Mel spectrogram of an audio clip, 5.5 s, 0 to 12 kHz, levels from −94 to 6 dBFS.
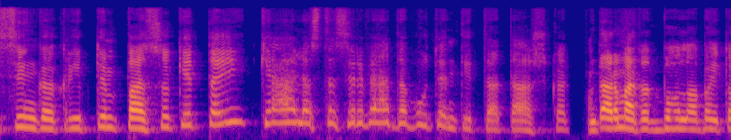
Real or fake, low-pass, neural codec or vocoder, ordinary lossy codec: fake; 9.9 kHz; vocoder, 22.05 kHz, 80 mel bands, WaveNeXt; AAC, 64 kbps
